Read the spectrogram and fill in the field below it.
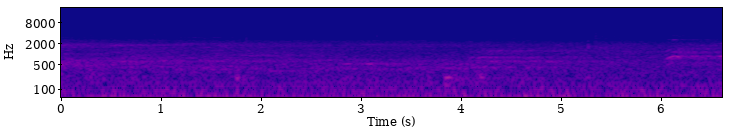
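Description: Voices of players and onlookers murmur and call out in an echoing hall.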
